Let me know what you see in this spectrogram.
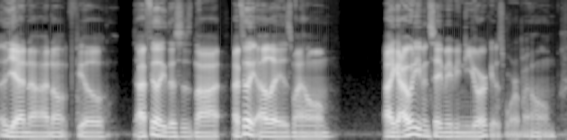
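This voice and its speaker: With an American accent, a man speaks at a fairly low pitch and a fairly quick pace. It is a normal speaking voice with ordinary pitch variation. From Baltimore, US. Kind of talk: casual chat.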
